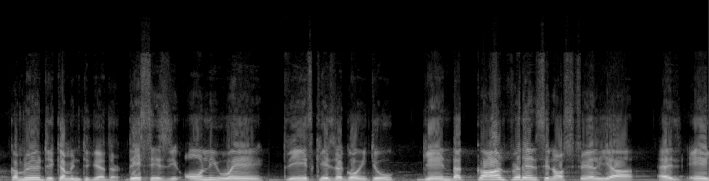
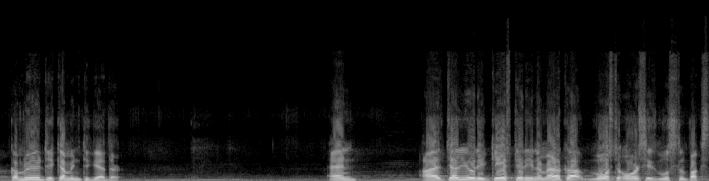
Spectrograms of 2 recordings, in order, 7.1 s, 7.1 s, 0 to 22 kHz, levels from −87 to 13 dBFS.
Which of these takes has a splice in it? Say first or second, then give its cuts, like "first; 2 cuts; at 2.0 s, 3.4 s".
first; 2 cuts; at 1.2 s, 2.7 s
